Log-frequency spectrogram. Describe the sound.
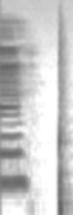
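A voice trails off, then after a brief pause comes a single dull, solid thump as a cat named Titus hits its head against a table while trying to jump up, fairly loud, fading quickly.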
